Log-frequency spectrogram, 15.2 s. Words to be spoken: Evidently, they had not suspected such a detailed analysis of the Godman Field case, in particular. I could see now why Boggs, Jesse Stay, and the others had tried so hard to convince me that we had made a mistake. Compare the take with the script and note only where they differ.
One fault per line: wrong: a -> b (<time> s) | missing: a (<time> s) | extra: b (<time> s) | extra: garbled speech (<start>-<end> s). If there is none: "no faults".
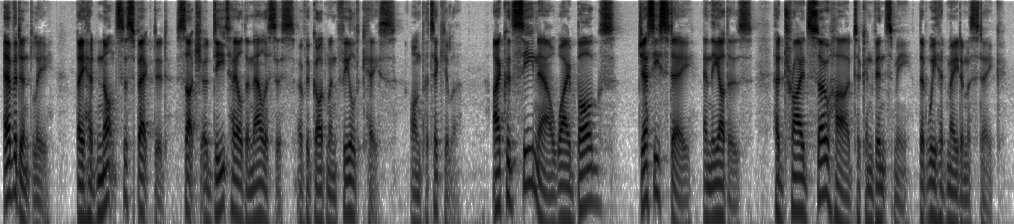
wrong: in -> on (6.2 s)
